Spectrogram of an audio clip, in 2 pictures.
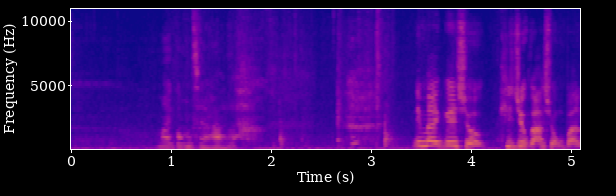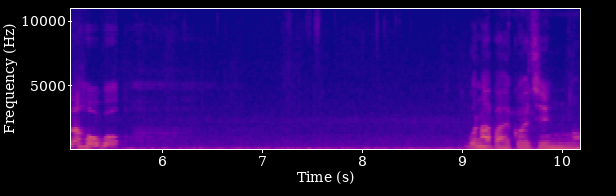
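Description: Another young woman answers in a quiet, upset voice.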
